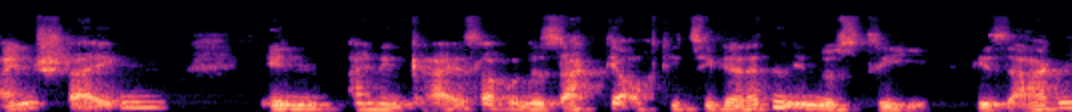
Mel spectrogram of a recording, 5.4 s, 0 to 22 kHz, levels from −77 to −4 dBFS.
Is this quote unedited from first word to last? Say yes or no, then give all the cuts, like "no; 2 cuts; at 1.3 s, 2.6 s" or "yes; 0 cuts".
yes; 0 cuts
